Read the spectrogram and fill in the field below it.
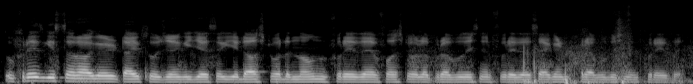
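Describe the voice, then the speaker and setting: A man teaching English grammar in a lecture, explaining in Hindi mixed with English and reading example sentences slowly. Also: medium pitch, flat delivery, dark tone. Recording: dull lo-fi recording with faint noise.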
